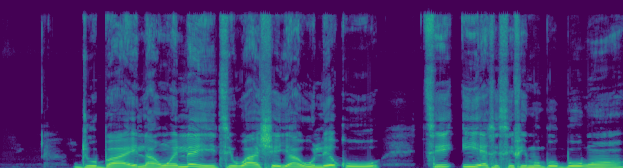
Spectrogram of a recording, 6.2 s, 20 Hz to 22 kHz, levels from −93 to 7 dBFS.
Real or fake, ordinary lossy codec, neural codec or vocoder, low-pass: real; none; none; none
